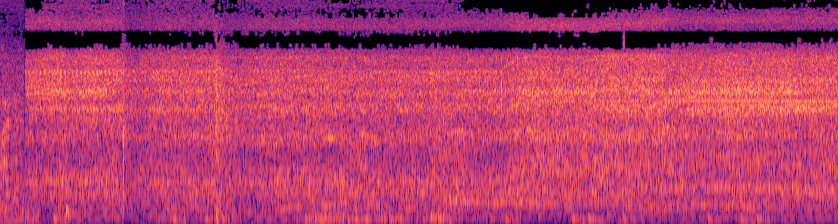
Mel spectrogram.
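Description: Handheld hair dryer running steadily, a rush of air with a constant high motor whine; it comes on about half a second in.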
